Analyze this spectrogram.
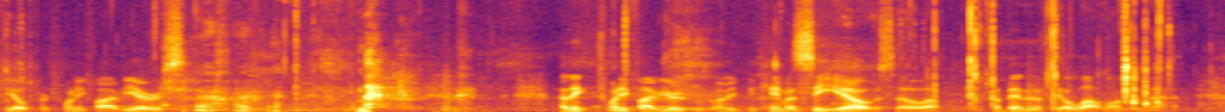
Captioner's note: laughter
